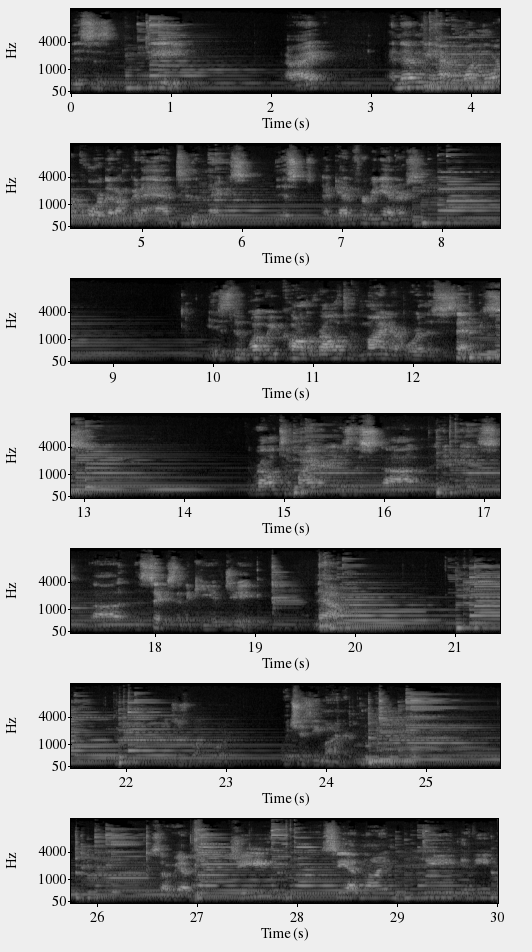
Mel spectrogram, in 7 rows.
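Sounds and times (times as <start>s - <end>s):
acoustic guitar chord ringing: 0.0s - 30.0s.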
